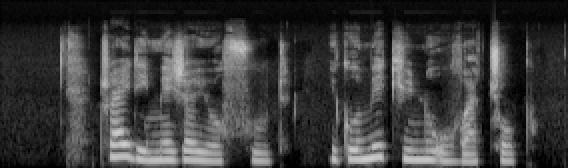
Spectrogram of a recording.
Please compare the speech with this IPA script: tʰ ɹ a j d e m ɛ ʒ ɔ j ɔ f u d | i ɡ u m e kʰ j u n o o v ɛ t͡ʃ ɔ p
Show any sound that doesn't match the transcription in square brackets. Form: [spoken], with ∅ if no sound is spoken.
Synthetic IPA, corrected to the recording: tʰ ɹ a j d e m ɛ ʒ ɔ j ɔ f u d | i ɡ [o] m e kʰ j u n o o v [a] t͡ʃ ɔ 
